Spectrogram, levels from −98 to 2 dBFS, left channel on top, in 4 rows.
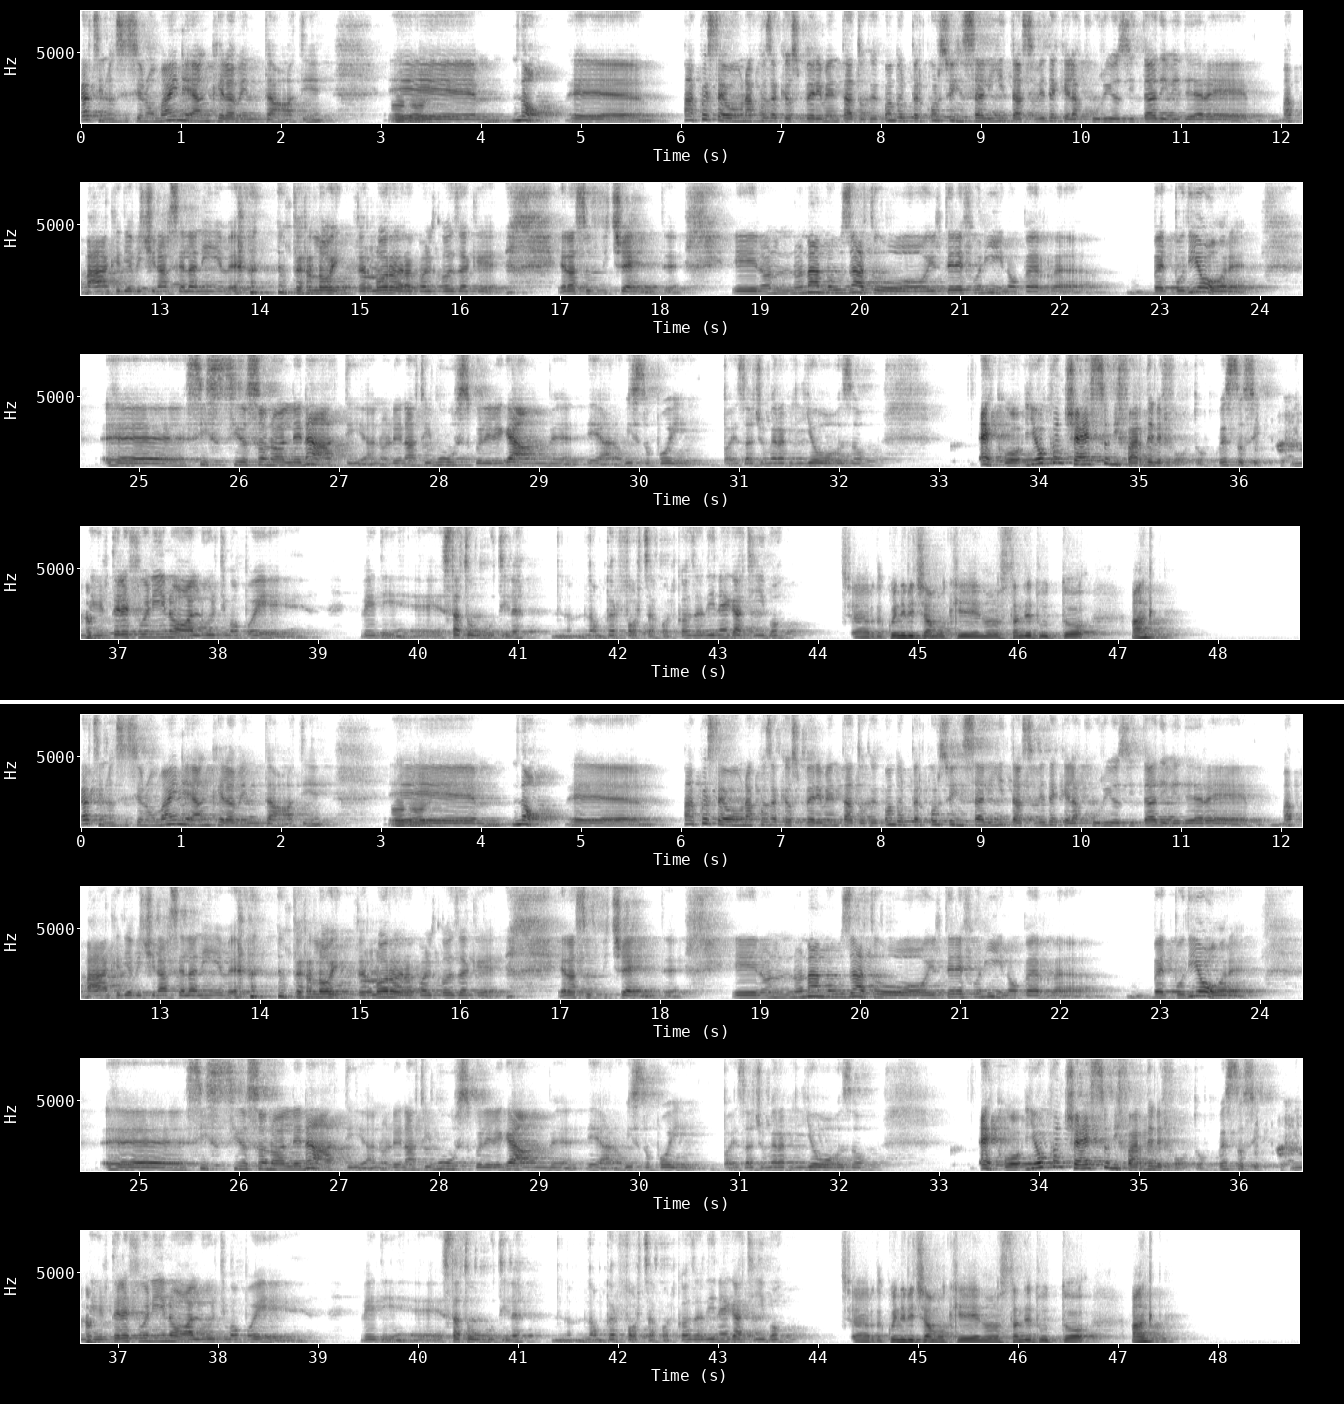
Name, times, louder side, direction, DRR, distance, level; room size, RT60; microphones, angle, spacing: voice 1, 0.0-5.7 6.0-22.4 22.7-24.3 24.6-32.9 33.4-36.2 36.5-38.9 39.4-41.0 41.3-43.7, equal, 10° left, 3.1 m, -33 dB
voice 2, 3.1-3.5 15.0-15.2 36.4-36.8 44.3-46.8 47.1-47.3, equal, 10° right, 1.5 m, -29 dB
28.5 x 25.0 x 6.0 m
head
